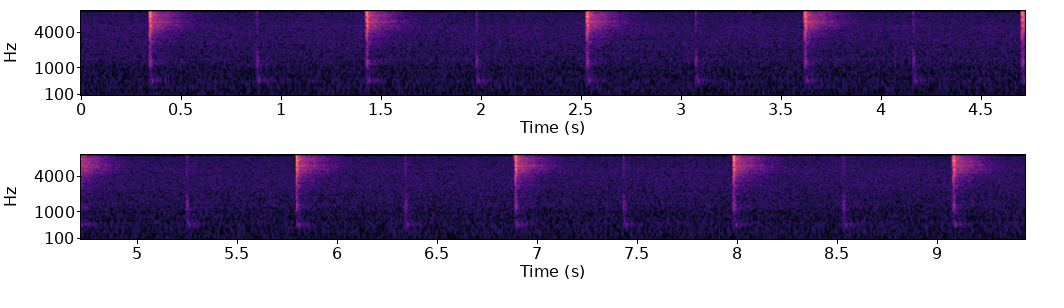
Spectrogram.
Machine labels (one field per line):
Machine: valve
